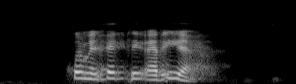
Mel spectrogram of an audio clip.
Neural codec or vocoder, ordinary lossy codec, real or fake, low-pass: codec, 16 kHz, 1 kbps, FreqCodec, larger model; Opus, 32 kbps; fake; 7.2 kHz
